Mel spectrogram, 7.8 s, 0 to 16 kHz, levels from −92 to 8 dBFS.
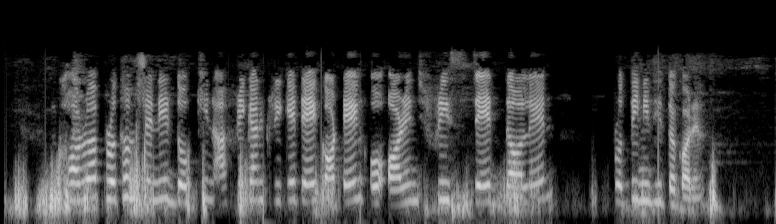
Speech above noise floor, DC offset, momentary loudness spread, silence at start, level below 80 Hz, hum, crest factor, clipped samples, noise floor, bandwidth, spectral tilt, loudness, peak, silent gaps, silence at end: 41 dB; under 0.1%; 8 LU; 0.1 s; -54 dBFS; none; 16 dB; under 0.1%; -58 dBFS; 7.6 kHz; -5 dB/octave; -17 LUFS; -2 dBFS; none; 0.55 s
